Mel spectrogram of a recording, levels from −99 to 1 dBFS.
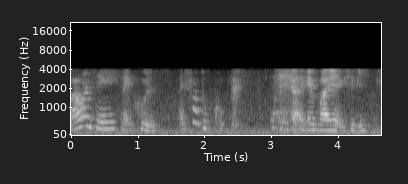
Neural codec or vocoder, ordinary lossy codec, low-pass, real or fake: none; AAC, 16 kbps; 7.2 kHz; real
